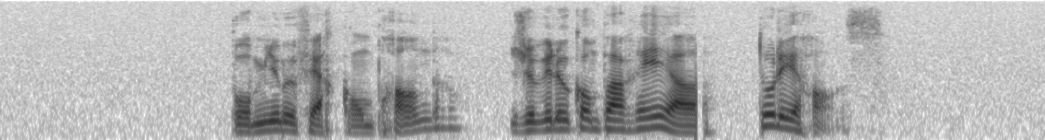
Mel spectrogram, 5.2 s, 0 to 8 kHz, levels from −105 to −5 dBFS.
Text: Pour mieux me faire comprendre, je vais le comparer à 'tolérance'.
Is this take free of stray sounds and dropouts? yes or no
no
